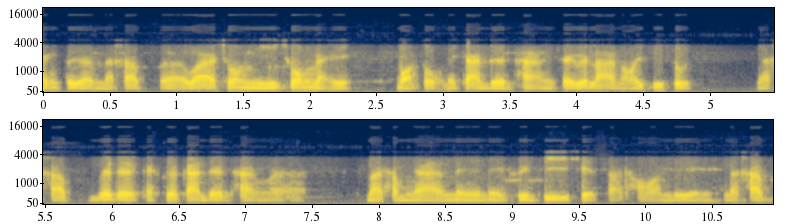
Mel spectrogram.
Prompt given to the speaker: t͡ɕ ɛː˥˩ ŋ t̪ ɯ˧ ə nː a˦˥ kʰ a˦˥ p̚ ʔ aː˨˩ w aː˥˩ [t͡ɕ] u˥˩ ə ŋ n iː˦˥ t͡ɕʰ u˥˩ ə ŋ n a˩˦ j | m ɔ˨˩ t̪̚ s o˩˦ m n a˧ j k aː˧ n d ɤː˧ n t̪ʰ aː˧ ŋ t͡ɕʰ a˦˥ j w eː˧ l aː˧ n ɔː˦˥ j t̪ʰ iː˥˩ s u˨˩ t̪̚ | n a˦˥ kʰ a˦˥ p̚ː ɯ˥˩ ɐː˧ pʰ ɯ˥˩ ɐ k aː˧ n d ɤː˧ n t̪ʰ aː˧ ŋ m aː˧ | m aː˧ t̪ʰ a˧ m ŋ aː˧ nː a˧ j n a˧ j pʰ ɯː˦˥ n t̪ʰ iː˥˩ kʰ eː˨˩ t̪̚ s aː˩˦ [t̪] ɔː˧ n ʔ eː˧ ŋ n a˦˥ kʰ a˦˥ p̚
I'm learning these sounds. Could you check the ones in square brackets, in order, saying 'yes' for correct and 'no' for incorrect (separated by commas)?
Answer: no, no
